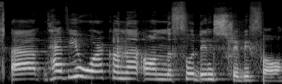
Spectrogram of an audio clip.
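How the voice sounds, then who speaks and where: There is noticeable background noise as a woman speaks. Her pace is fairly quick and her intonation lively. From Brazil, Minas Gerais. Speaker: channel host, cook. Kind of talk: casual interview. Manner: animated.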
